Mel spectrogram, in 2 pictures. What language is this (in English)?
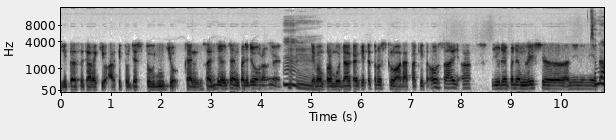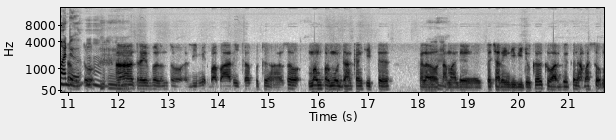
Malay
